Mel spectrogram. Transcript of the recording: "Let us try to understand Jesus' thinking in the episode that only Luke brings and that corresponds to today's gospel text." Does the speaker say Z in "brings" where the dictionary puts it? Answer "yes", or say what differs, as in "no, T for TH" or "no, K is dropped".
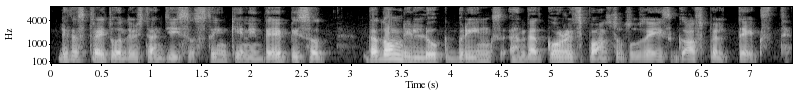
no, S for Z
